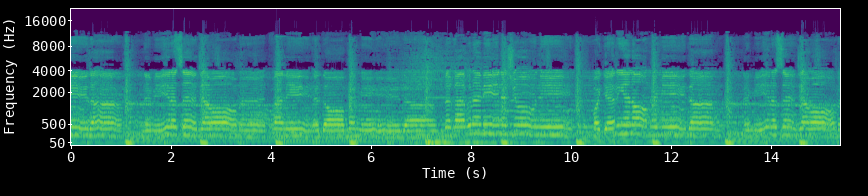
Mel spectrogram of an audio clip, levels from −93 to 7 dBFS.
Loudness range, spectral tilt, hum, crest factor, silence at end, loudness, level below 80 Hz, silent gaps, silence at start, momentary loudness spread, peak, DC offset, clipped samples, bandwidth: 1 LU; -4.5 dB/octave; none; 12 dB; 0 s; -13 LUFS; -24 dBFS; none; 0 s; 5 LU; 0 dBFS; under 0.1%; under 0.1%; 12.5 kHz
